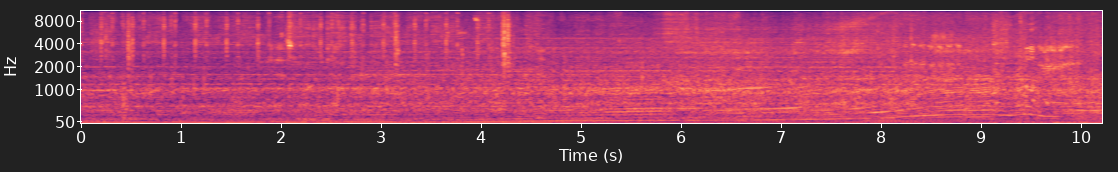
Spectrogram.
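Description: Toyota MR2 Turbo's turbocharged four-cylinder engine heard from inside the cabin under hard acceleration. Its note climbs steadily in pitch for about seven seconds, then near the end the pitch swings up and down again as it pulls on.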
